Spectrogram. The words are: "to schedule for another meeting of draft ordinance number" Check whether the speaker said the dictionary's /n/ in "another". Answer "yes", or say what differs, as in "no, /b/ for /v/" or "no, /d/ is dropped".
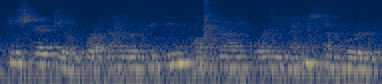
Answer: no, /n/ is dropped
